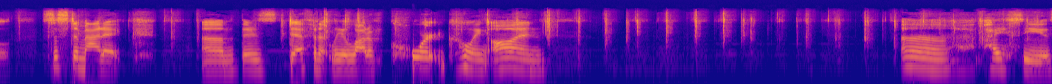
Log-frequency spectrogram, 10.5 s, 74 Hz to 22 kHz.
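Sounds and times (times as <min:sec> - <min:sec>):
speech: 0:00.1 - 0:05.6, 0:09.0 - 0:10.5
tarot cards being shuffled: 0:01.2 - 0:03.8, 0:04.6 - 0:10.5.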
